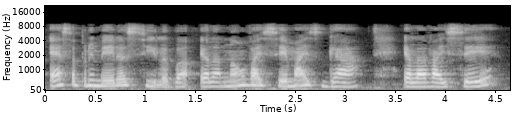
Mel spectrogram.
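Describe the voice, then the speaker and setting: Woman teacher, husky and gravelly, patient lesson delivery. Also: mid-range voice, darkish tone. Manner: patient, slow, often checks in with "ok?". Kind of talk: recorded classroom lesson.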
